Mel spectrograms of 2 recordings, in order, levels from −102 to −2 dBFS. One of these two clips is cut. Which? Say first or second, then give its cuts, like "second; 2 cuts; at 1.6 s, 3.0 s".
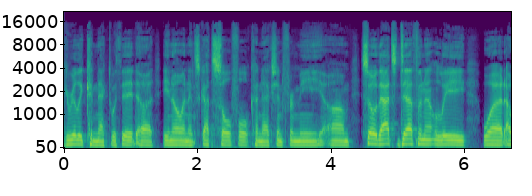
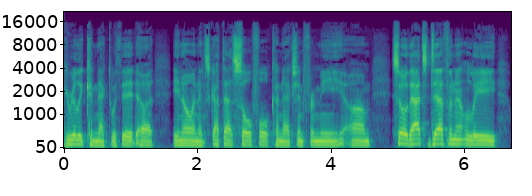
first; 3 cuts; at 1.4 s, 2.2 s, 4.4 s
